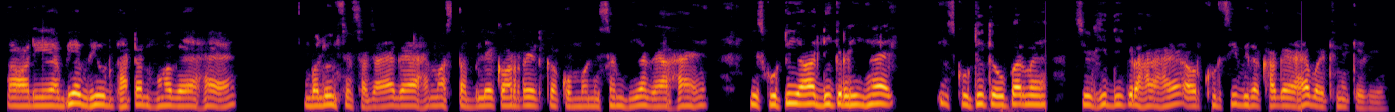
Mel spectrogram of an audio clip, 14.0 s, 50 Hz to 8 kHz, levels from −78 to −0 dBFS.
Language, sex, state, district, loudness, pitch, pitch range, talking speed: Hindi, male, Chhattisgarh, Balrampur, -18 LUFS, 170 Hz, 165-190 Hz, 180 wpm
